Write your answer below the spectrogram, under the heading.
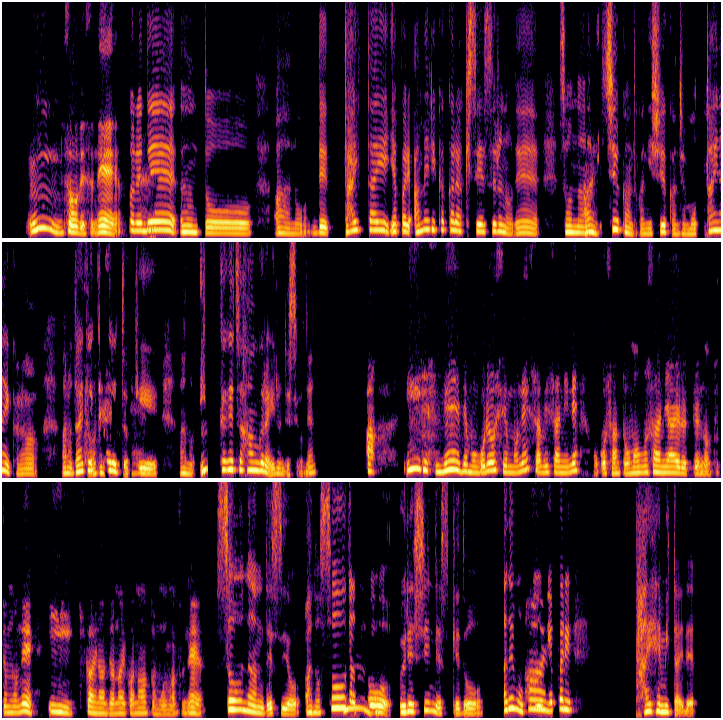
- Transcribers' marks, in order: other noise; tapping
- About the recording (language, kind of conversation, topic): Japanese, advice, 旅行中に不安やストレスを感じたとき、どうすれば落ち着けますか？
